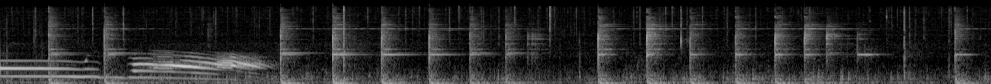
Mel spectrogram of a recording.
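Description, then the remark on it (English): A blacksmith's hammer strikes metal at a forge at dusk in a steady rhythm of sharp ringing clangs, each blow leaving a bright tonal ring, with a sustained metallic resonance sweeping upward early on, fairly loud. “As the sun sank into the west, the sound of the smith's hammering still echoed through the dusk.”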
